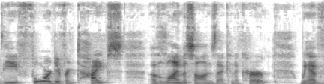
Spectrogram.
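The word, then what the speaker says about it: limaçon: are what we call limons notice the c has this little tail there so it's limons is how we pronounce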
